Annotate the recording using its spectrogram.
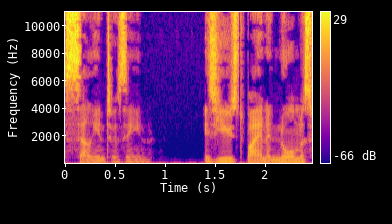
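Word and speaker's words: coelenterazine: Coilentine pronounced roughly as selentoine is used by an enormous variety of marine organisms.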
